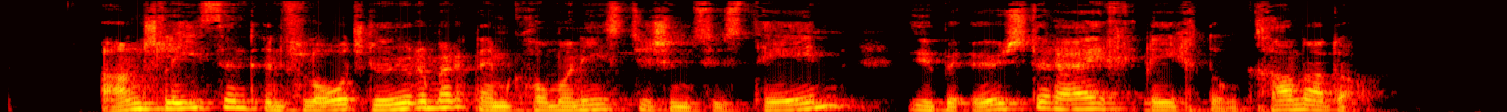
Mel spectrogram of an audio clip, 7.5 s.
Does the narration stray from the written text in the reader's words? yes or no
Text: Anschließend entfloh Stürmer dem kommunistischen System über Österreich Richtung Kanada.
no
